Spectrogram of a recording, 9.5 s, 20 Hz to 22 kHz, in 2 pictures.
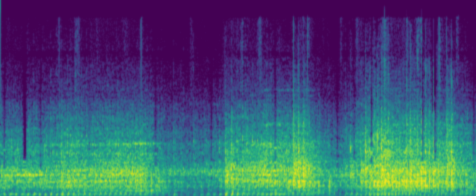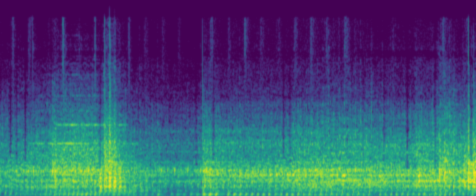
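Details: BSA DBD34 Gold Star 500 scrambler single, after carburettor work: slow even idle with no scraping left; earlier noise likely something just touching; normal idle.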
